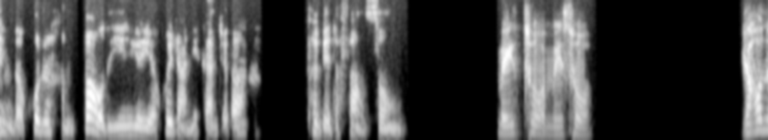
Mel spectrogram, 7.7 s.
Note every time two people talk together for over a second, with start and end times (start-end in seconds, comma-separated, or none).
none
